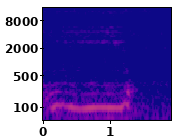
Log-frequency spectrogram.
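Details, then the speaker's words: Dog snoring in the background: a single low, steady rumbling breath lasting about a second, then quiet room noise. "so give that a try yes you can hear my dog snoring in the background"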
